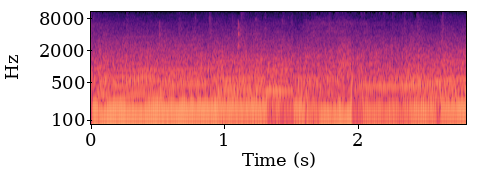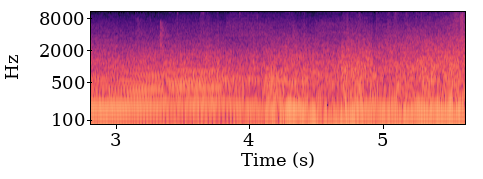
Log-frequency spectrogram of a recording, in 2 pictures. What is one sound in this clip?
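A car engine roars and revs up and down through gear shifts.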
